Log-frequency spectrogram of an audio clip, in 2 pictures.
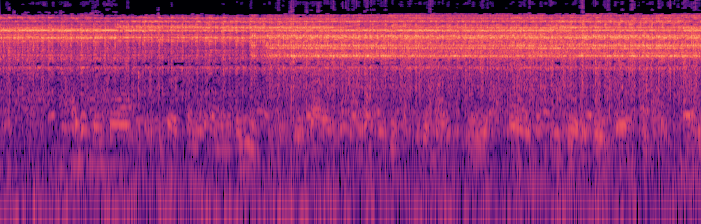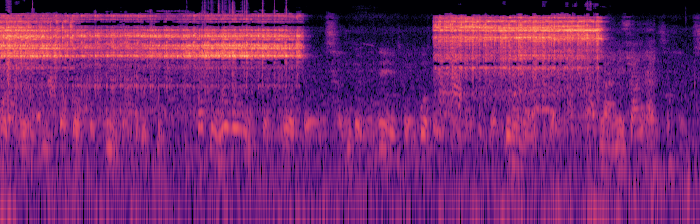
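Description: Bright electronic game music plays from a small speaker.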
